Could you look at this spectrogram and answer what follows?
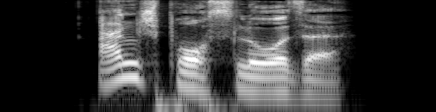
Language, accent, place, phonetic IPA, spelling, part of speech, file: German, Germany, Berlin, [ˈanʃpʁʊxsˌloːzə], anspruchslose, adjective, De-anspruchslose.ogg
- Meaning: inflection of anspruchslos: 1. strong/mixed nominative/accusative feminine singular 2. strong nominative/accusative plural 3. weak nominative all-gender singular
